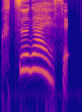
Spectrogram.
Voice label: female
